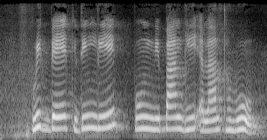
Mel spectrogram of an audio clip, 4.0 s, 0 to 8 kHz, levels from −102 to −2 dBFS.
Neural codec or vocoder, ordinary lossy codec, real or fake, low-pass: codec, 24 kHz, 0.9 kbps, WavTokenizer, medium speech release version 1; none; fake; 7.2 kHz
